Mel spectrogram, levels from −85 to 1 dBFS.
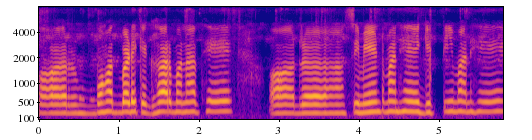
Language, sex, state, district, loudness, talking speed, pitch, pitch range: Chhattisgarhi, female, Chhattisgarh, Raigarh, -19 LUFS, 145 wpm, 250 Hz, 220-260 Hz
